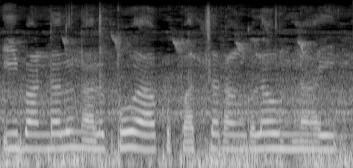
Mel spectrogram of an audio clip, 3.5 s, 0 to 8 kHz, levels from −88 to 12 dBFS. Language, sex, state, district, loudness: Telugu, female, Telangana, Mahabubabad, -12 LUFS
